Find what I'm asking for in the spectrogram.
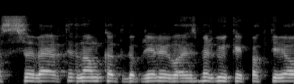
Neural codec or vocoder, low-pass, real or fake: vocoder, 22.05 kHz, 80 mel bands, WaveNeXt; 9.9 kHz; fake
